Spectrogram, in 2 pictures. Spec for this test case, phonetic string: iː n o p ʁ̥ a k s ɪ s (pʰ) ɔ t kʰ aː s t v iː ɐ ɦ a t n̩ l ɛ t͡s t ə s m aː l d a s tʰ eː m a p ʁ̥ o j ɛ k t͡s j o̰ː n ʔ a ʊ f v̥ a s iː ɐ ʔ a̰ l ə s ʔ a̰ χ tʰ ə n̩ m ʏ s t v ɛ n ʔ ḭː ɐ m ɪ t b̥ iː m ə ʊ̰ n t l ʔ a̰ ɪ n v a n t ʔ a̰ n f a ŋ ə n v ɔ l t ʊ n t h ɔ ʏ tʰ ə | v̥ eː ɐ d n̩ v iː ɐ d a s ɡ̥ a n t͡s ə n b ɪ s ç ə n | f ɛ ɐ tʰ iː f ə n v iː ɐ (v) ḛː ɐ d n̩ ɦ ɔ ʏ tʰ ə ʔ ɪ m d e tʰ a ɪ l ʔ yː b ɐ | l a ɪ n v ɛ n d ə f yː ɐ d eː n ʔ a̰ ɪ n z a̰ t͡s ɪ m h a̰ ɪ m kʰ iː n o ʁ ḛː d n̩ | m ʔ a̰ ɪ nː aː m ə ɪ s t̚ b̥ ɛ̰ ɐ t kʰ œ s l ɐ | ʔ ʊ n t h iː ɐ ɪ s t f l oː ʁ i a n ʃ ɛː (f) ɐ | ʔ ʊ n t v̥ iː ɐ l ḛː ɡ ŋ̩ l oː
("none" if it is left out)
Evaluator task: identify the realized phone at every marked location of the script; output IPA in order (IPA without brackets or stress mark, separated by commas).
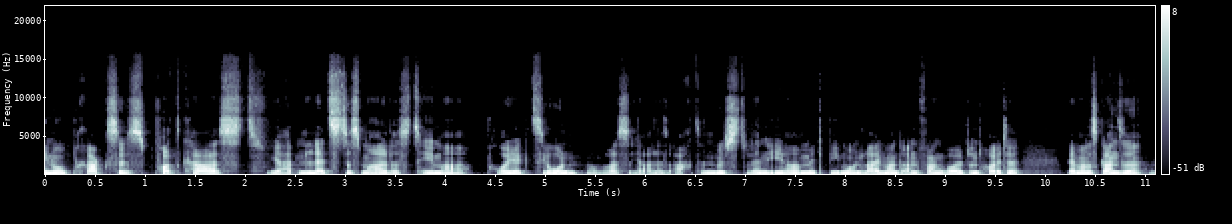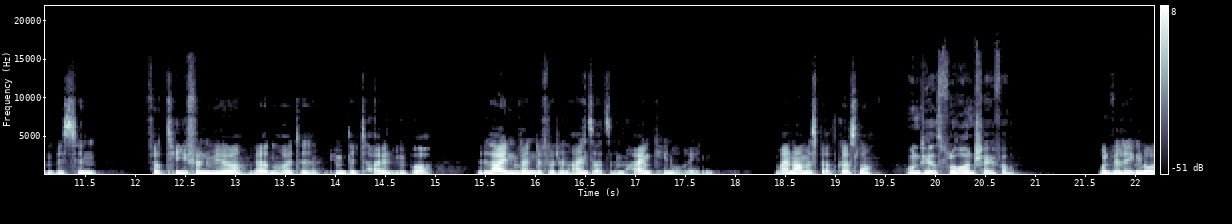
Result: pʰ, v, f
